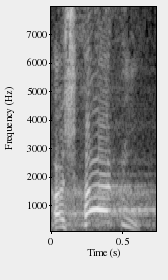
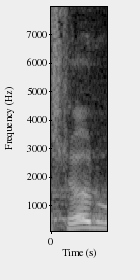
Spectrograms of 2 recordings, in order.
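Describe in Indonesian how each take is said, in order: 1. Kata ini diucapkan dengan jelas. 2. Kata ini diucapkan tidak jelas, seperti digumamkan. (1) "mengucapkan dengan lisan wadhihu, jelas" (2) "Jangan asyhadu, enggak jelas"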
